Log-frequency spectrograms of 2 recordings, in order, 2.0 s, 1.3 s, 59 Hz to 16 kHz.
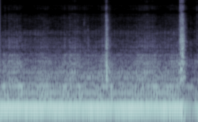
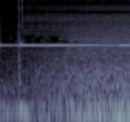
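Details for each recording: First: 2007 Mitsubishi Lancer heater/AC blower fan switched on: a loud, steady low drone throughout; the fan motor is noisy. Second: 2007 Mitsubishi Lancer heater/AC blower fan, previously loud, plugged in and tested after repair: soft, even whir with a faint high tone and no rubbing or scraping; now running quietly.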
